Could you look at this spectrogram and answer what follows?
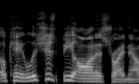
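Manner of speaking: normal talking voice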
